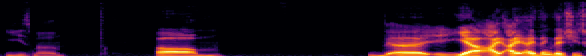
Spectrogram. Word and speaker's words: Yzma: Yzma.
